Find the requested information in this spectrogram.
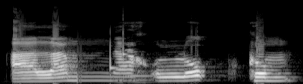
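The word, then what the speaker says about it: أَلَمْ نَخْلُقْكُمْ: Sama ini juga teman-teman sekalian, qaf ketemu kaf. Alam nakhluqkum. Jadi qafnya tidak diqalqalahkan lagi.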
